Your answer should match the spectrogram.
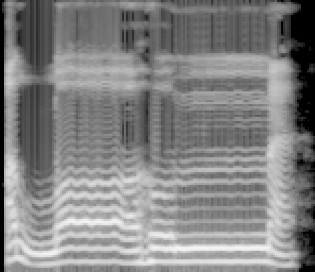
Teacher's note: এলামকে মোটা করে অর্থাৎ ল বলে পড়তে হবে। কারণ আল্লাহ শব্দের আগের হরফে জবর অথবা পেশ হইলে এলামকে ল অর্থাৎ মোটা করিয়া পড়িতে হয়।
